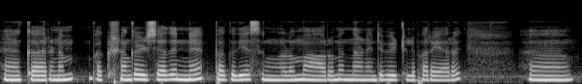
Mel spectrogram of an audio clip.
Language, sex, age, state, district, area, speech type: Malayalam, female, 18-30, Kerala, Thrissur, rural, spontaneous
